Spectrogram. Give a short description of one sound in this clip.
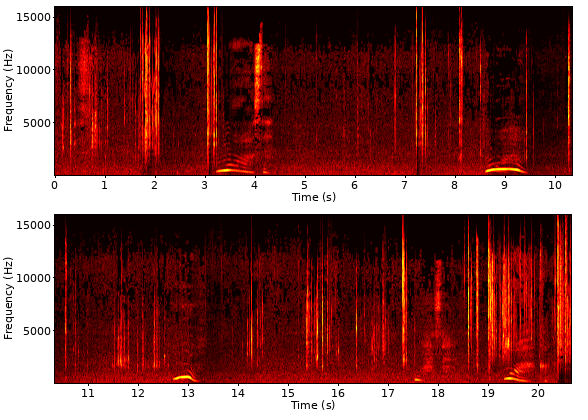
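Small beads click against a hard shell.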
